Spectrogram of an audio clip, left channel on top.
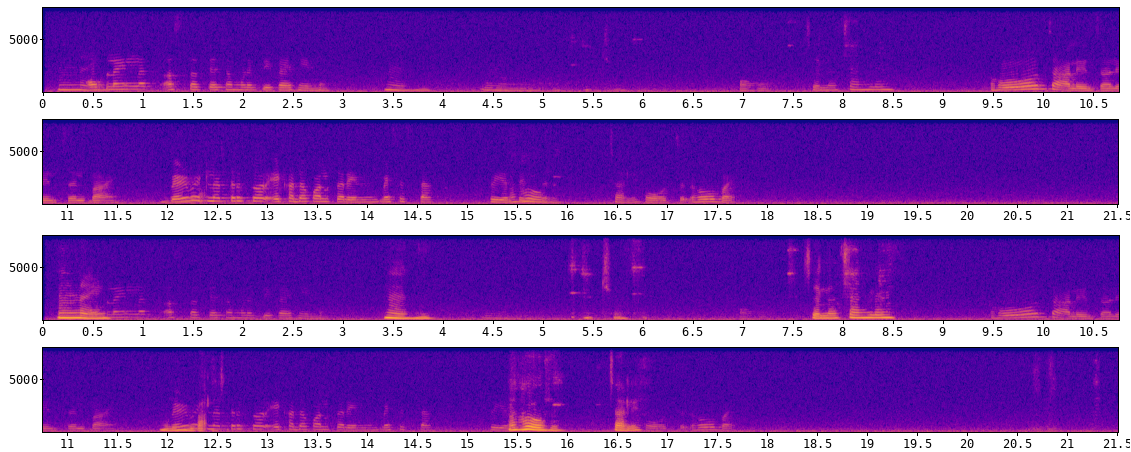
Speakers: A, on the right (about 75°); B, on the left (about 45°).
A: नाही
B: ऑफलाईनलाच असतात त्याच्यामुळे ते काही हे नाही.
A: हम्म हम्म
B: हम्म.
A: अच्छा.
B: हो.
A: चला चांगलय.
B: हो, चालेल चालेल, चल बाय.
A: हम्म
B: वेळ भेटला
A: बाय.
B: तर तर एखादा कॉल करेन, मेसेज टाक, फ्री असेल
A: हो
B: तर,
A: हो चालेल.
B: हो चल हो बाय.
A: <inaudible>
